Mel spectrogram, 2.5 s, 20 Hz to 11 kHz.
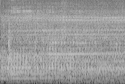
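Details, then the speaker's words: Small battery-clipped oil extractor pump sucking oil through a tube down the dipstick of a Mercruiser 8.1L Horizon big block, 2003 Sea Ray 340 Sundancer: steady constant-pitch hum, no surging or rattle, oil feeding through the hose; normal pump running. "Hear the pump running. See how she does. Yeah, there you go. The oil just fed right through the hose,"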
